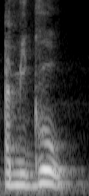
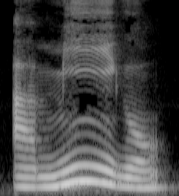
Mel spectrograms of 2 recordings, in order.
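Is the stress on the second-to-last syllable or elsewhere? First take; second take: elsewhere; second-to-last. First: The stress is not on the second-to-last syllable. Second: The stress is on the second-to-last syllable. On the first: The speaker calls it wrong. "on ne peut pas dire amigo" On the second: The speaker calls it right. "On dit amigo"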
